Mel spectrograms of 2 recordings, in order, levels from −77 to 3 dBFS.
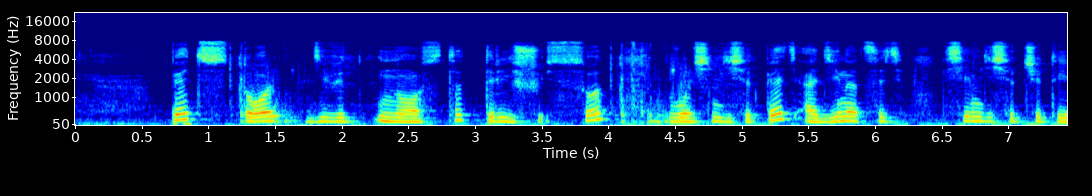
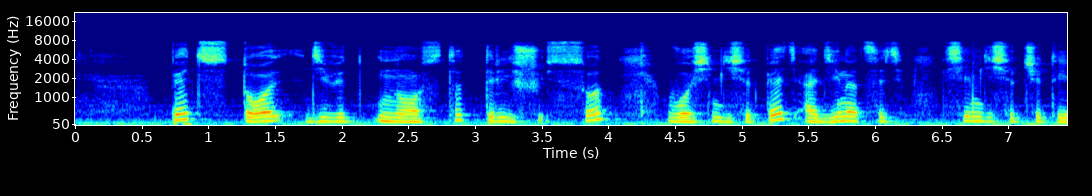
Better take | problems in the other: second | noise reduction (neural separator model SepFormer DNS4)

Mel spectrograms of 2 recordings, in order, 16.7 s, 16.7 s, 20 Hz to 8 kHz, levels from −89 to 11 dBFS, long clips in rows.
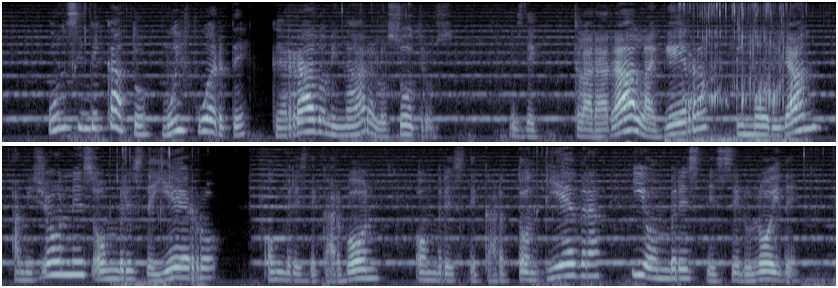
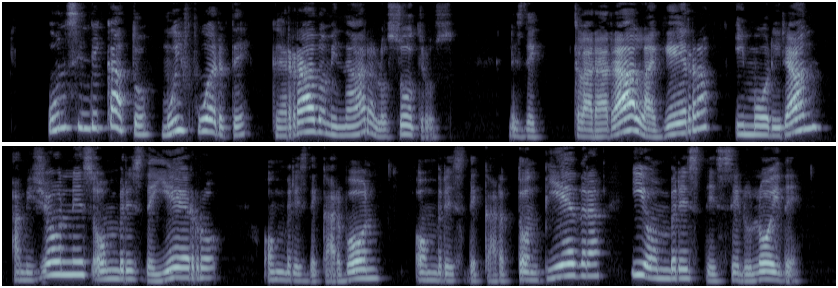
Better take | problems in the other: second | background sound (Bowed string instrument + Liquid); 11 dB below the speech

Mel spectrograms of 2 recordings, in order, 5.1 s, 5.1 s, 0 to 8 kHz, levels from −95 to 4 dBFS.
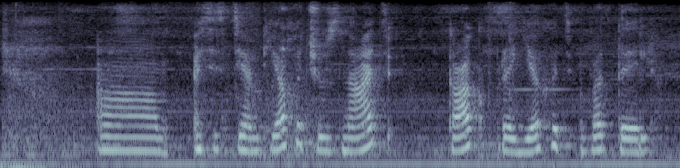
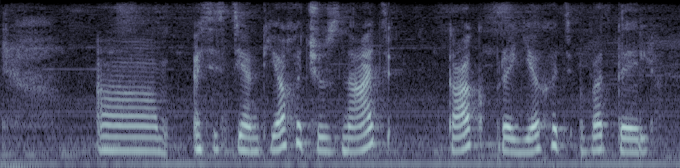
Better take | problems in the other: second | background sound (Sliding door); 19 dB below the speech // room echo; dies away in 0.4 s

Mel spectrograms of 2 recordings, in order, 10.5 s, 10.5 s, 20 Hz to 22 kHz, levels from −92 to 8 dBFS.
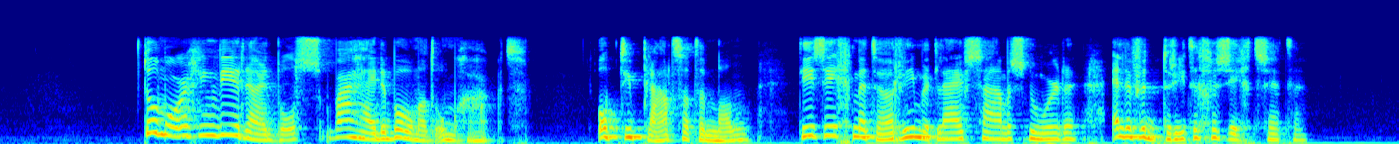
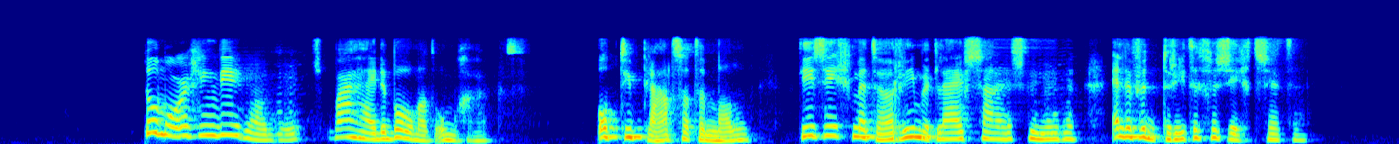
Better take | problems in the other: first | noise reduction (neural mask model DeepFilterNet 3)

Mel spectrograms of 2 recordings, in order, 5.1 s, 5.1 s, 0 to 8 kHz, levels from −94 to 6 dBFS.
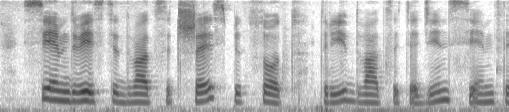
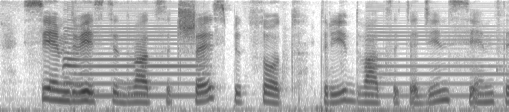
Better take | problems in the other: first | background sound (Vehicle horn, car horn, honking); 10 dB below the speech

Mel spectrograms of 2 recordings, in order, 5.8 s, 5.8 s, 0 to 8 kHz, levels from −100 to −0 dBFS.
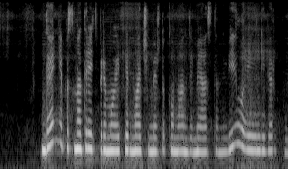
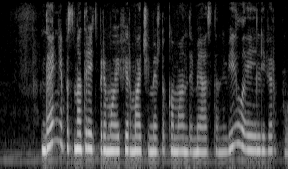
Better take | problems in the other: second | noise reduction (neural separator model SepFormer DNS4)

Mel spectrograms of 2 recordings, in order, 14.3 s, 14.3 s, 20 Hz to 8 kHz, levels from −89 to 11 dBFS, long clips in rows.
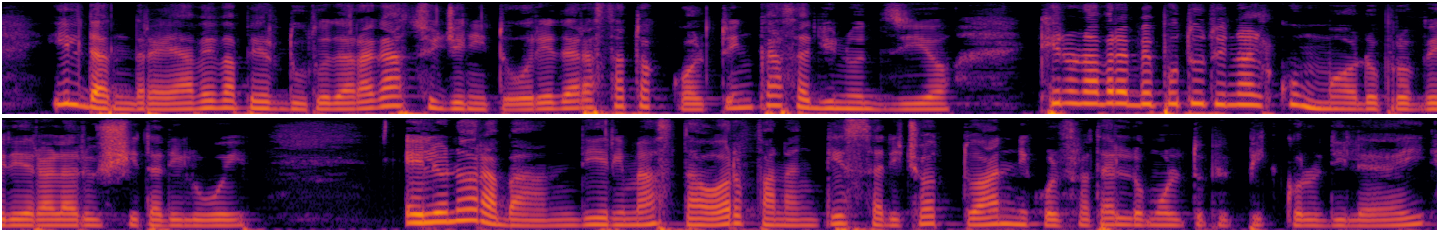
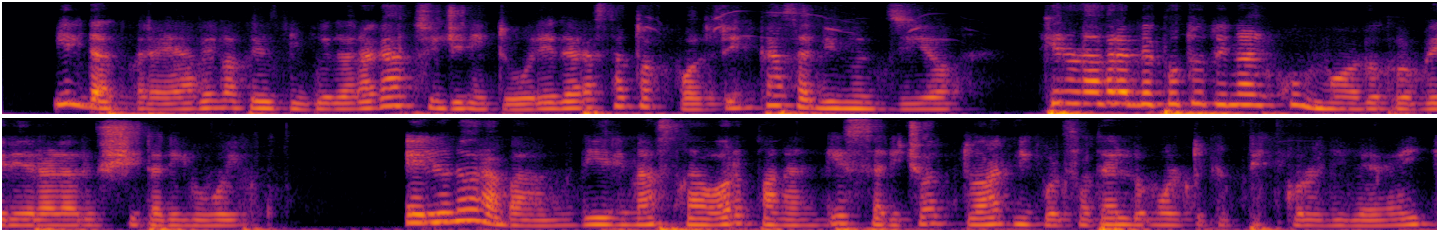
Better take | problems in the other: first | noise reduction (neural mask model DeepFilterNet 3)

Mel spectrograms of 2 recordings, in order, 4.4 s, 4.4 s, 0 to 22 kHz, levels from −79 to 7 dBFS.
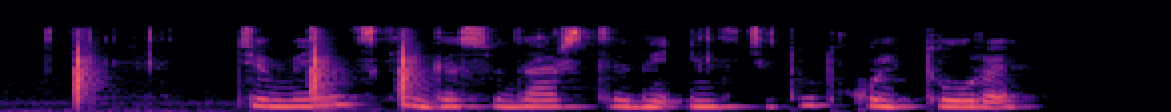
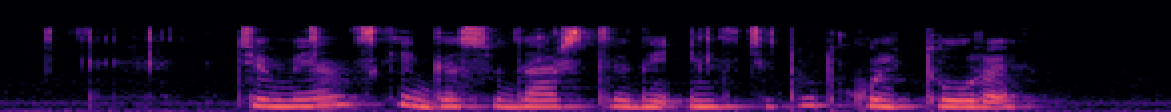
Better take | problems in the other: second | noise reduction (classical method Wiener filter)

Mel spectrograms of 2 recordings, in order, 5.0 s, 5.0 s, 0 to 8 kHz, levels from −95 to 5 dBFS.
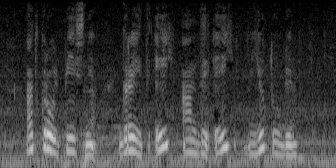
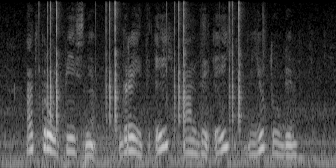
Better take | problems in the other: first | background sound (Tap); 10 dB below the speech

